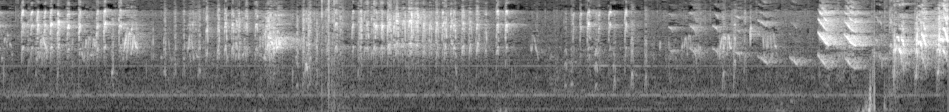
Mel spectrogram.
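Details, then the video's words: Budgie chatter starts as a soft, steady stream of high chirping, then breaks into a loud run of fast, sharp chirps and squawky notes in the final seconds, over a faint steady hum. "Budgies Sounds| Budgies Chirping sound"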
